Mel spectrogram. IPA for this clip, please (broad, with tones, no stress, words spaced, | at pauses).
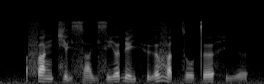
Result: fa˧ŋt͡ɕə˧˩j za̤˨˩jzi˨˦ə̯ɗe˨˦j hɨ̰˧˥ə̯va˨˩t̚zo̤˨˩t̪əː˨˦ hi̤˨˩ə̯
